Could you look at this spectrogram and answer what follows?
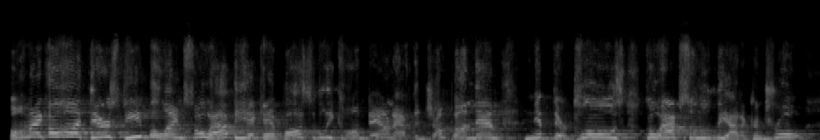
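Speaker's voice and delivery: high, breathless, giddy puppy voice, words spilling out; overexcited dog. Retold or imitated. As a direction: play the dog who cannot contain its joy at guests.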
